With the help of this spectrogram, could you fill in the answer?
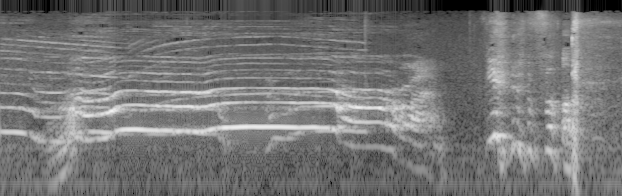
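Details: Dog singing: a long, wavering, tonal howl lasting about four seconds with rich harmonics, held then sliding down, followed by a few short yips and sniffing noises.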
